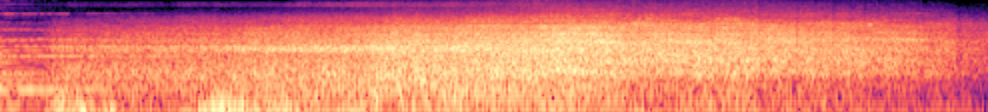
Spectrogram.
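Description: A passenger train passing by on the track. Its running noise swells to a peak about three and a half seconds in, then fades away as the train moves off.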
